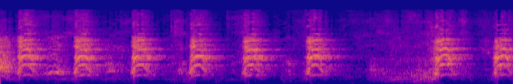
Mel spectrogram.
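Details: Indoors, four boxer dogs play together and bark. The sharp, full barks repeat roughly every half second, then pause briefly near the end before two more barks.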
